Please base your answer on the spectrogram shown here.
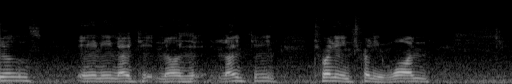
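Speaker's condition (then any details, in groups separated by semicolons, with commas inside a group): Mouth cancer surgery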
